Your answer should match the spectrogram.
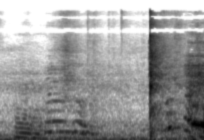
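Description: A sudden loud slap of a flour tortilla striking a face about one and a half seconds in, followed by noisy spluttering and laughter.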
